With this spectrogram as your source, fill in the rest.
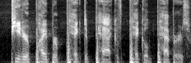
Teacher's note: there's a burst of air that is going to hit the microphone capsule and distort it a little bit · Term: plosive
